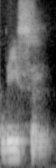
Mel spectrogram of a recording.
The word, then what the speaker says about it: Leeson: And he pronounced it Leeson, but it could almost be Lesson.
